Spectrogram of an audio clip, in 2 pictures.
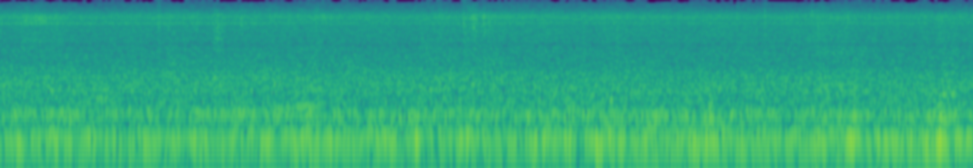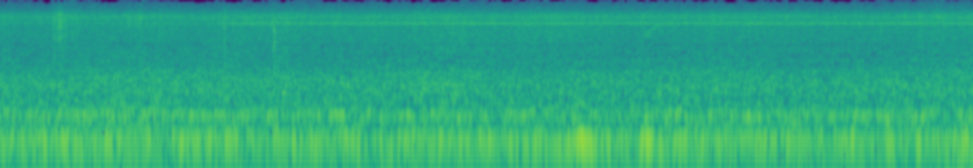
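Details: Continuous low hum from wild Apis dorsata honeybees, an even, unwavering drone throughout with slight swells, occasional faint clicks, and a steady high-pitched tone in the background.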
